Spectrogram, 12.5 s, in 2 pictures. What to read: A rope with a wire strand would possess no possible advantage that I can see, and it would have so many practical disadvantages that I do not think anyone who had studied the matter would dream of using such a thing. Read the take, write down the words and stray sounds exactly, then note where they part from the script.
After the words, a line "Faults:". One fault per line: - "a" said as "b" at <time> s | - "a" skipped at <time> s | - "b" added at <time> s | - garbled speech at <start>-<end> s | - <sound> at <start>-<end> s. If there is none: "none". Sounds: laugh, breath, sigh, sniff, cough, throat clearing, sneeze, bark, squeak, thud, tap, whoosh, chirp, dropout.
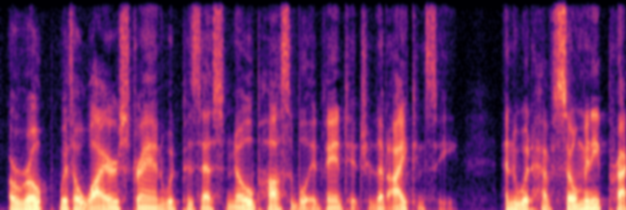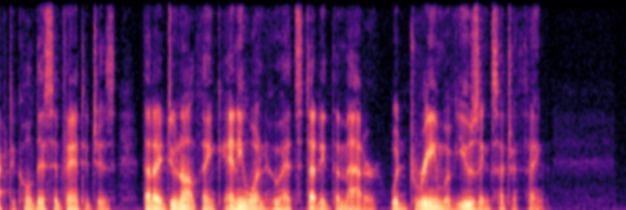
A rope with a wire strand would possess no possible advantage that I can see, and would have so many practical disadvantages that I do not think anyone who had studied the matter would dream of using such a thing.
Faults:
- "it" skipped at 5.2 s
